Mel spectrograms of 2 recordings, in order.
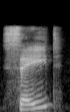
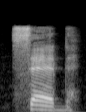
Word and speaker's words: said: And this word here, we actually use a short E with the word. Instead of saying said, it is se, said.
